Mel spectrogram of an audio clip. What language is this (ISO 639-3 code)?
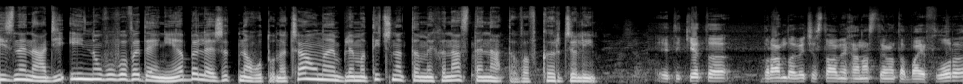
bul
